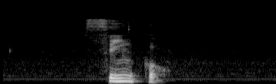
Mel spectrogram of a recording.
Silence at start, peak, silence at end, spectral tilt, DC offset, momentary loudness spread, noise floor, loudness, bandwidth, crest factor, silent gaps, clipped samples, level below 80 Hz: 1 s; -4 dBFS; 1.15 s; -7 dB/octave; under 0.1%; 20 LU; -60 dBFS; -18 LUFS; 8.8 kHz; 20 dB; none; under 0.1%; -62 dBFS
